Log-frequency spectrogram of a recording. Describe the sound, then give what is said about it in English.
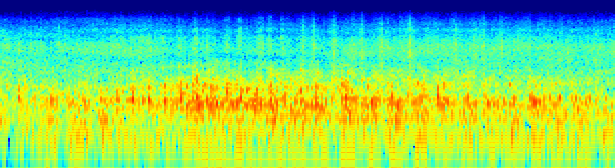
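A noisy boat engine rumbles steadily as the boat departs a marina, heading out to sea for diving. A mid-pitched mechanical drone with a slight rattle, it holds a fairly constant loudness throughout, with no talking. “And there goes the Sea Scout. You can hear it.”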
